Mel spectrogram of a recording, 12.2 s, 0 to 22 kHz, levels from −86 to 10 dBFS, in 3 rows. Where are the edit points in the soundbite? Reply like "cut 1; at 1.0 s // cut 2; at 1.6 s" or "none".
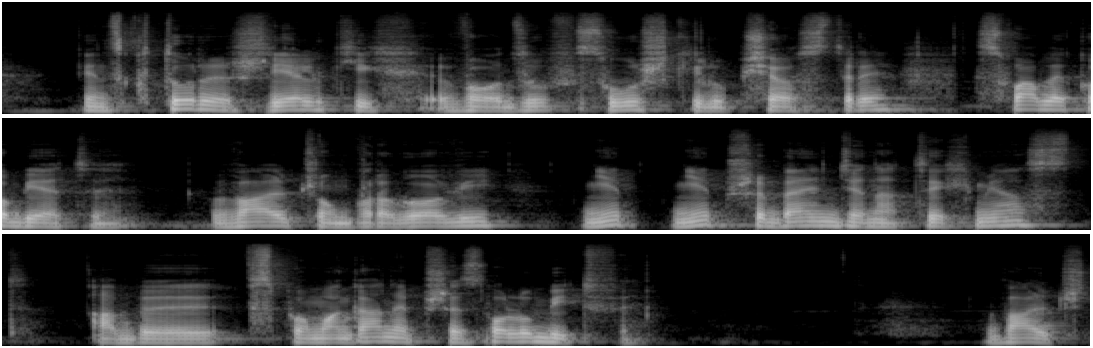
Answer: cut 1; at 1.0 s // cut 2; at 2.1 s // cut 3; at 3.5 s // cut 4; at 5.4 s // cut 5; at 6.4 s // cut 6; at 10.0 s

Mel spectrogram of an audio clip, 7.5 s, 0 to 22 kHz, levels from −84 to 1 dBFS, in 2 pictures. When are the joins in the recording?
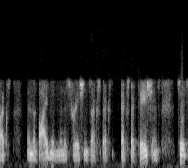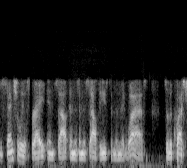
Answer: cut 1; at 4.4 s // cut 2; at 5.3 s

